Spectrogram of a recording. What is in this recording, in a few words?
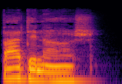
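"badinage", British English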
